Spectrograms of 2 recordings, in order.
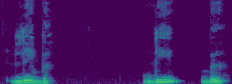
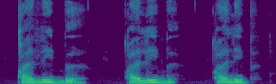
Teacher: पहले होंठ बंद होंगे और फिर खुलेंगे, तो बा के ऊपर कलकला हो जाएगा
